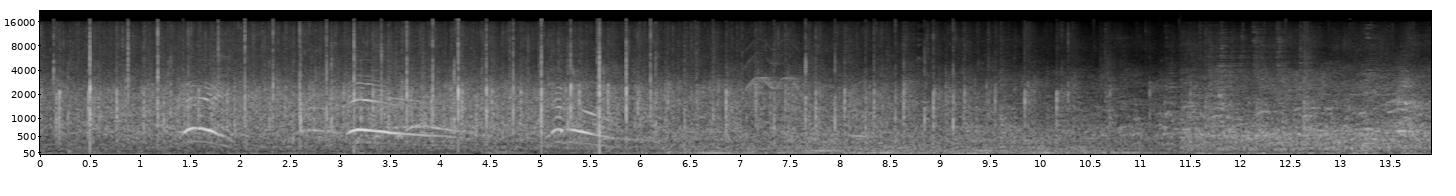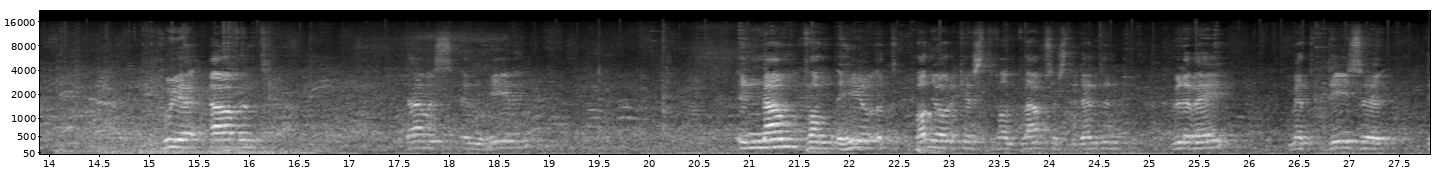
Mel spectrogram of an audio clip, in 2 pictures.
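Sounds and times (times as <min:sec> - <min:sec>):
audience applause welcoming performers: 0:00.0 - 0:19.9
speech: 0:15.2 - 0:16.2, 0:17.6 - 0:18.9, 0:20.9 - 0:27.8.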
